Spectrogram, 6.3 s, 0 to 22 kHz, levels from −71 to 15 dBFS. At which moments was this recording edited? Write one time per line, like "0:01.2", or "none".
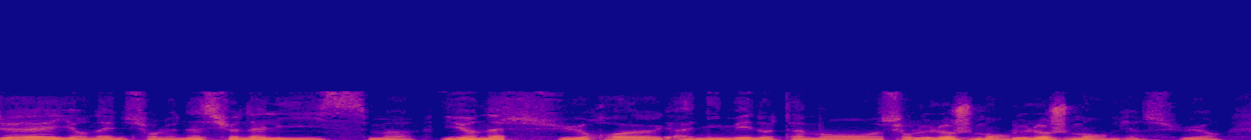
0:02.2
0:02.5
0:03.3
0:04.4
0:05.1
